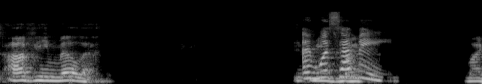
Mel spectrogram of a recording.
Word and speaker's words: Abimelech: Avi Mela AVI or you've heard of abimelech it's a mispronunciation it's Avi melon and what's that mean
